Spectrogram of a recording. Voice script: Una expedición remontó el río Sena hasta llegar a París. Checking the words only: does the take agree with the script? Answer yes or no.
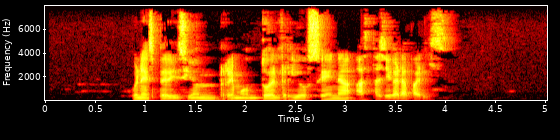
yes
